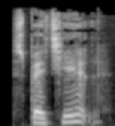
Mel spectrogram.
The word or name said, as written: spatiel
